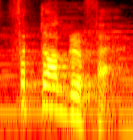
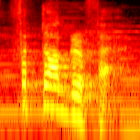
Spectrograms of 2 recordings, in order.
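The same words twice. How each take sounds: First: The stress is on the second syllable. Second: The stress is on the second syllable.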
